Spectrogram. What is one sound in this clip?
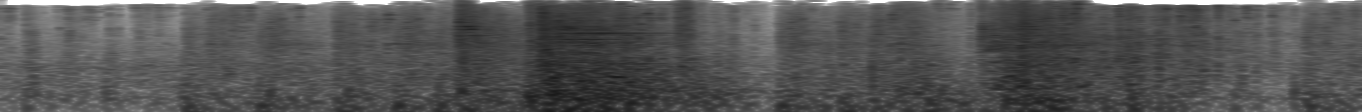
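Metal weapons clash and swish in a fight.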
